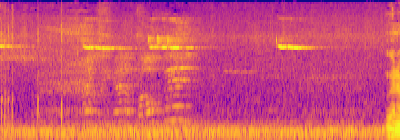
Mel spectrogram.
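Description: Faint, low voices with a few short, high-pitched chirps over an outdoor background.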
